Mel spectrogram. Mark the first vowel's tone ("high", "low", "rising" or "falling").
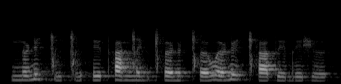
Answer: rising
